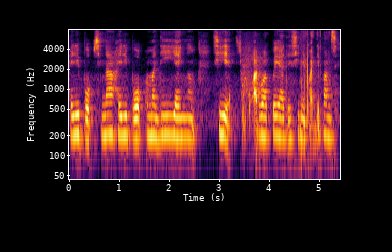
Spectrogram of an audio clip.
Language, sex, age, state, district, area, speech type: Manipuri, female, 45-60, Manipur, Bishnupur, rural, spontaneous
